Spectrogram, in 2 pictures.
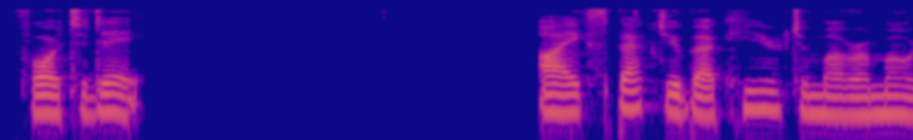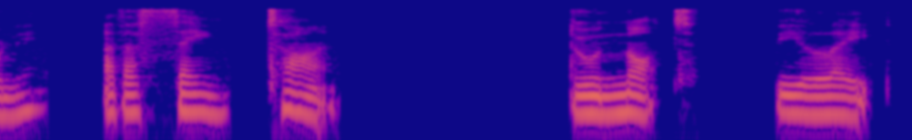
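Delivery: put-on low, curt old teacher grading a student; a grudging low verdict; stern sensei voice. A narrator's reading. Strict sensei grudgingly approving his student, low and curt.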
